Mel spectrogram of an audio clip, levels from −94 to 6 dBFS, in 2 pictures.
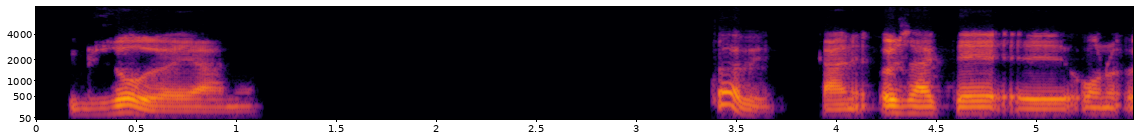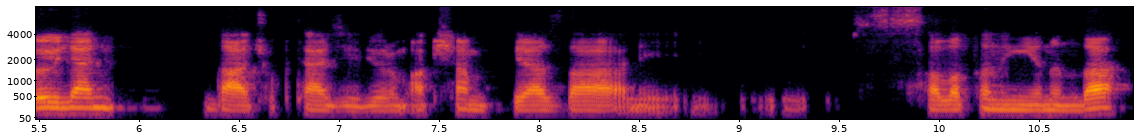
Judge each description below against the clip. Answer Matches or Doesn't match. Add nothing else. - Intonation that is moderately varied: Matches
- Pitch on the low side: Matches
